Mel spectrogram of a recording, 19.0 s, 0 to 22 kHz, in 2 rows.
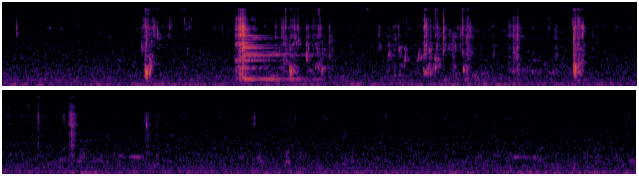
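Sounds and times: water dripping and splashing: 2.0 - 9.1.

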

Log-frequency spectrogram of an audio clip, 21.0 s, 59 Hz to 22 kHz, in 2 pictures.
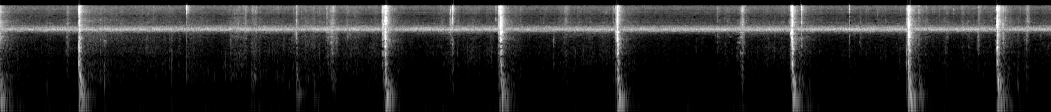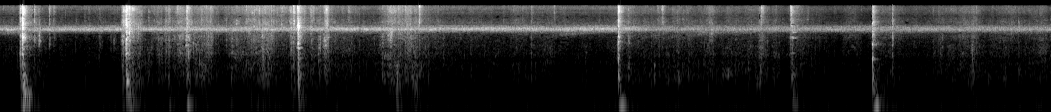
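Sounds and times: machete chopping branch: 0.0 - 1.1, 2.9 - 5.3, 6.1 - 6.4, 7.4 - 8.2, 9.0 - 11.1, 11.7 - 12.6, 13.4 - 13.8, 16.6 - 17.0, 19.2 - 19.5
forest insects droning: 0.0 - 21.0.

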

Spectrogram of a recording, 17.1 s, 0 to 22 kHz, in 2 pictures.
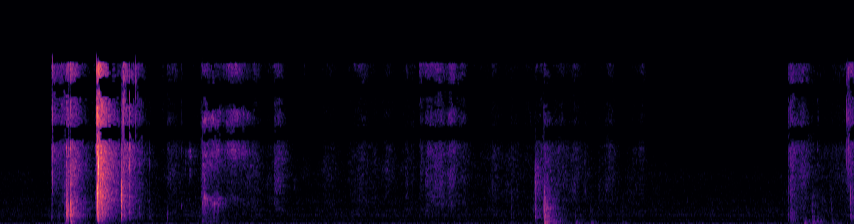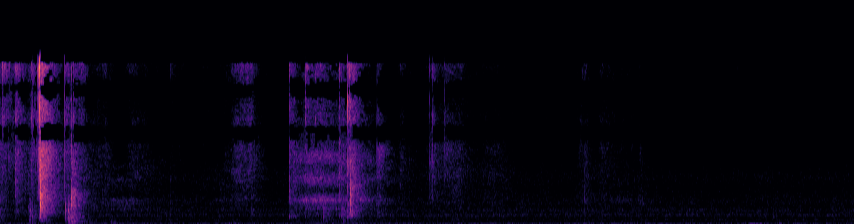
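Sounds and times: play mat arch knocking: 0.6 - 1.5.

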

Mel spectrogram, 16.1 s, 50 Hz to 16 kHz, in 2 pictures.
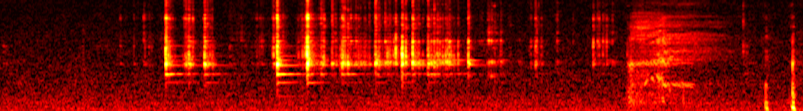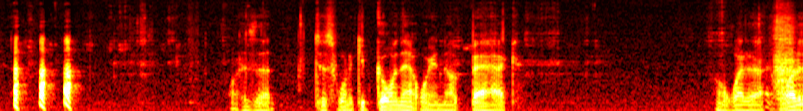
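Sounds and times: light metallic ringing: 1.2 - 6.3, 11.2 - 14.2
small metallic clicks and clinks: 1.2 - 6.3, 8.3 - 10.4, 12.4 - 14.2
metal scrape: 8.9 - 10.6, 12.1 - 14.2, 15.1 - 16.0.

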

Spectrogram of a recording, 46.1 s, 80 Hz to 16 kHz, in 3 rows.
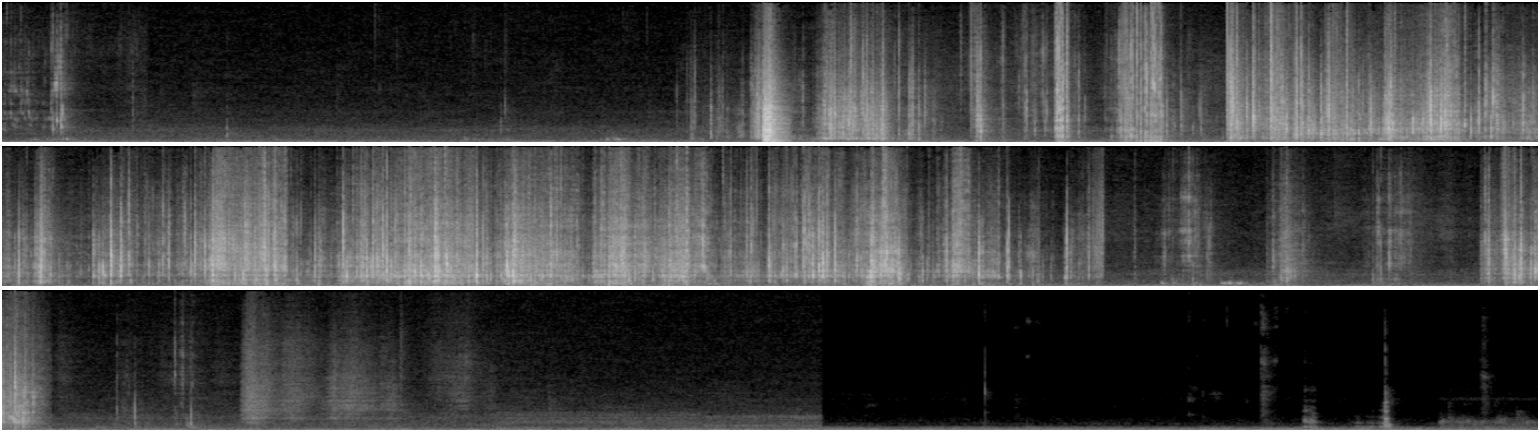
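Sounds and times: plastic bag crinkling: 6.8 - 29.5, 30.2 - 31.2
loud sharp crackle: 6.9 - 26.4.

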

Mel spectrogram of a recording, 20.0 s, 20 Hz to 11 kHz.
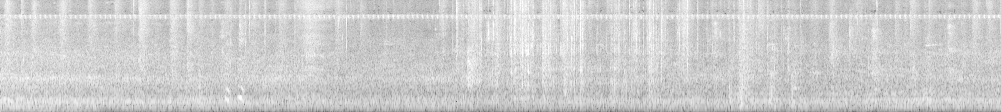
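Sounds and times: crunchy snacks being eaten: 2.6 - 6.0, 8.6 - 18.4
plastic snack bag crinkling: 8.8 - 16.1.

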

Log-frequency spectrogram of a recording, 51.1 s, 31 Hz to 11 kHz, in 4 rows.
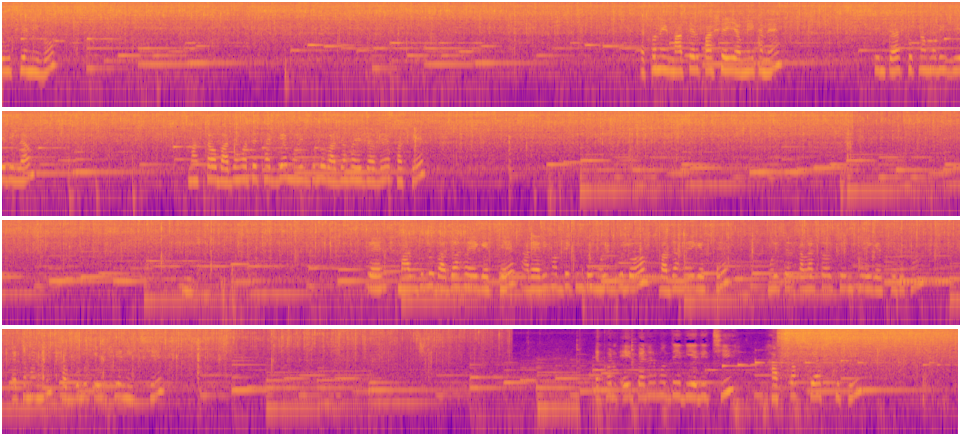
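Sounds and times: fish sizzling in oil: 0.0 - 45.2, 48.6 - 51.0
background music: 0.0 - 51.0.

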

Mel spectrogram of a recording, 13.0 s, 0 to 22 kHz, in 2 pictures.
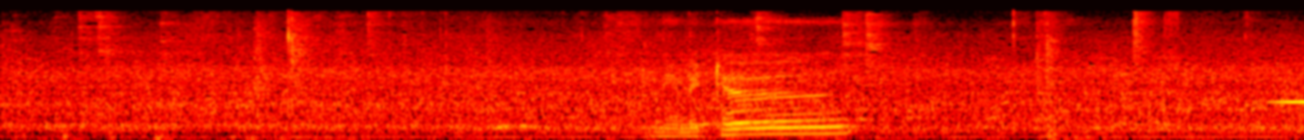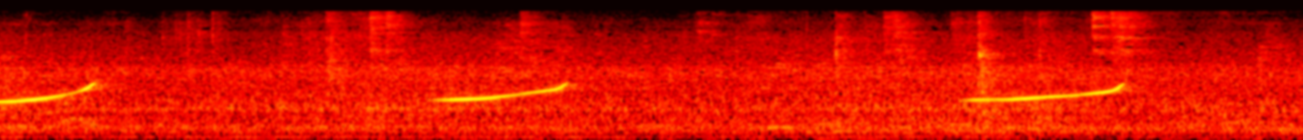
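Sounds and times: parakeet rising whistles: 8.7 - 9.4, 11.4 - 12.2.

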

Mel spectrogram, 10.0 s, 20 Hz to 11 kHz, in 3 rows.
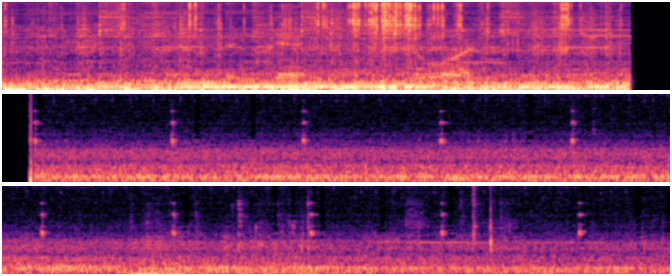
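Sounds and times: car engine and road rumble: 0.0 - 10.0
turn signal ticking: 2.8 - 10.0.

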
